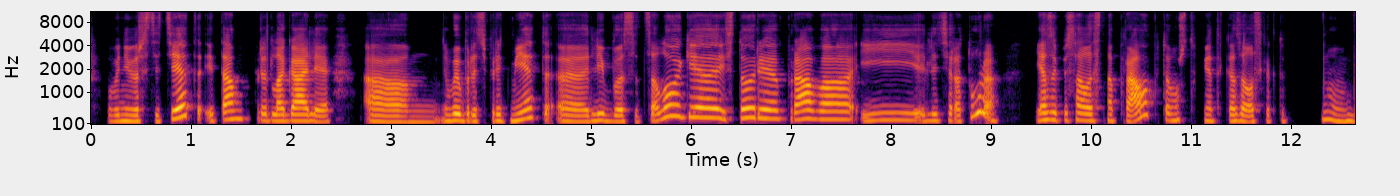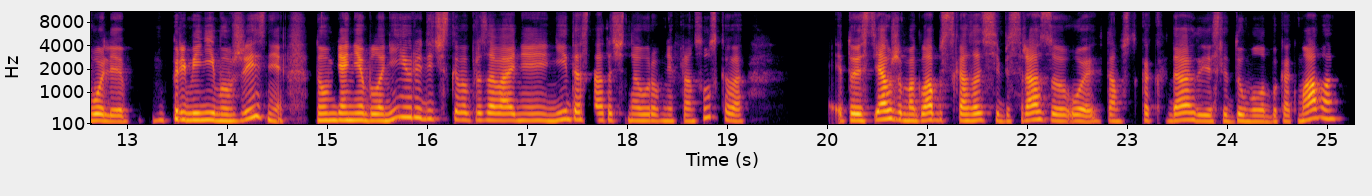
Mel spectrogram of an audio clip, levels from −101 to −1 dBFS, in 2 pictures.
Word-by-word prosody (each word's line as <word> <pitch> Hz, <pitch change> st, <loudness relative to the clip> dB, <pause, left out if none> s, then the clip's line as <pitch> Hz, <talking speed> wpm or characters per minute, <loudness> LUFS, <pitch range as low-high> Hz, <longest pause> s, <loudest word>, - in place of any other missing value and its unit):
в 175 Hz, -, -14 dB
университет, 175 Hz, -, +2 dB
и 185 Hz, -, -7 dB
там 235 Hz, +4 st, +1 dB
предлагали, 180 Hz, -3 st, +2 dB, 0.3 s
ам, 160 Hz, -1 st, -2 dB
выбрать 180 Hz, -2 st, 0 dB
предмет: 195 Hz, +9 st, -2 dB
э, 170 Hz, -2 st, -1 dB
либо 175 Hz, -2 st, 0 dB
социология, 280 Hz, -, +2 dB
история, 255 Hz, +1 st, +2 dB
право 230 Hz, -1 st, +3 dB
и 205 Hz, +1 st, -6 dB
литература. 190 Hz, -, -1 dB, 0.4 s
Я 205 Hz, -, +2 dB
записалась 200 Hz, -2 st, -1 dB
на 185 Hz, -, -4 dB
право, 335 Hz, -, +3 dB
потому 200 Hz, -, -7 dB
что 195 Hz, -, -17 dB
мне 180 Hz, -, -3 dB
это 190 Hz, -, -25 dB
казалось 170 Hz, -3 st, -1 dB
как-то, 170 Hz, +1 st, -15 dB, 0.4 s
ну, 205 Hz, -6 st, -4 dB
более, 175 Hz, -3 st, +1 dB, 0.2 s
м, 200 Hz, +1 st, -10 dB
применимо 205 Hz, -4 st, +3 dB
в 180 Hz, -, 0 dB
жизни, 210 Hz, -, -1 dB, 0.3 s
но 195 Hz, 0 st, +3 dB
у -, -, +2 dB
меня 200 Hz, 0 st, +5 dB
не 200 Hz, 0 st, +4 dB
было 190 Hz, 0 st, +2 dB
ни 205 Hz, +6 st, 0 dB
юридического 240 Hz, -6 st, -2 dB
образования, 195 Hz, -1 st, 0 dB
ни 200 Hz, +6 st, -1 dB
достаточного 200 Hz, -3 st, -2 dB
уровня 180 Hz, -1 st, -4 dB
французского. 180 Hz, 0 st, -5 dB, 0.9 s
И -, -, -6 dB
то 195 Hz, -, +3 dB
есть, 190 Hz, +1 st, +4 dB
я 225 Hz, +1 st, +8 dB
уже 230 Hz, -4 st, +2 dB
могла 190 Hz, +2 st, +4 dB
бы 205 Hz, -, -9 dB
сказать 195 Hz, -1 st, +1 dB
себе 190 Hz, -3 st, -7 dB
сразу, 195 Hz, -1 st, +1 dB
ой, 175 Hz, -1 st, 0 dB
там 180 Hz, -1 st, -4 dB
ст 180 Hz, 0 st, -14 dB
как, 190 Hz, -1 st, -8 dB
да, 190 Hz, +4 st, +3 dB
если 175 Hz, -2 st, -3 dB
думала 165 Hz, -1 st, -2 dB
бы 160 Hz, +1 st, -8 dB
как 170 Hz, 0 st, -7 dB
мама, 245 Hz, +4 st, +2 dB
195 Hz, 150 wpm, -23 LUFS, 180-220 Hz, 0.9 s, я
